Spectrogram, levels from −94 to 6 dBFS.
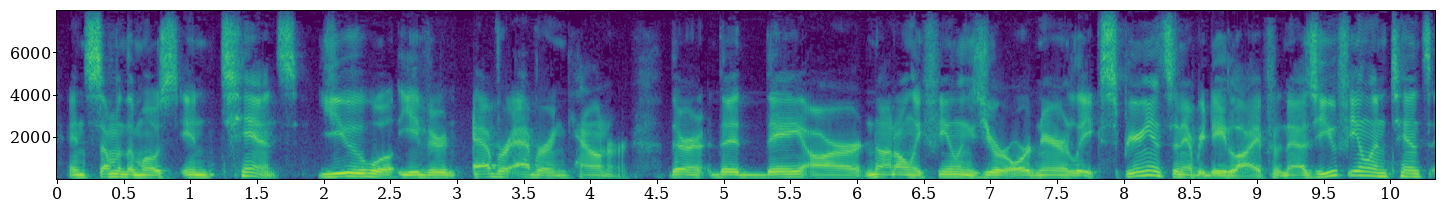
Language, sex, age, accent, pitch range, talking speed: English, male, 30-49, American, 110-135 Hz, 170 wpm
